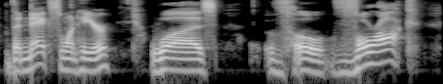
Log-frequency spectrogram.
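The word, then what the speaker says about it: Dvořák: The next one here was Vorok. I think the D is silent. I think it's called Vorok. I think that's what this is here.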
